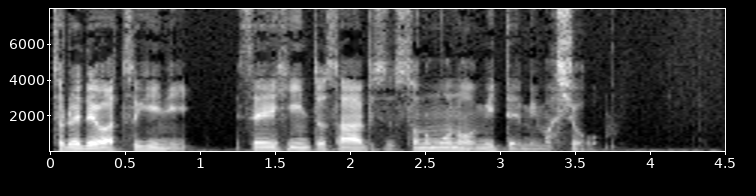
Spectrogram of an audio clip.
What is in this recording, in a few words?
JAPANESE; delltranslations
